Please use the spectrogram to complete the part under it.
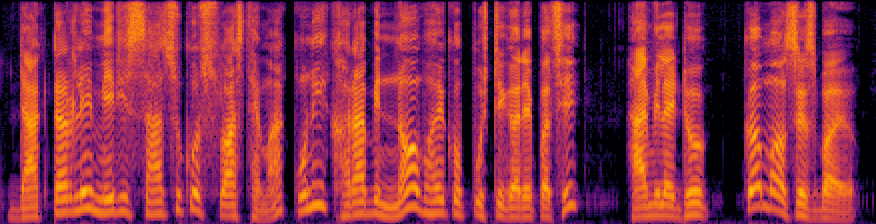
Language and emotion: Nepali, happy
